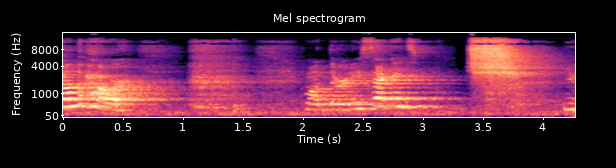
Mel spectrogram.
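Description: A woman's voice speaking in short bursts, with a short hiss near the end.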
